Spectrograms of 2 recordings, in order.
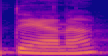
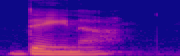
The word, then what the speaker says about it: Dannah: My name is Dana, pronounced like Hannah, not Dana.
